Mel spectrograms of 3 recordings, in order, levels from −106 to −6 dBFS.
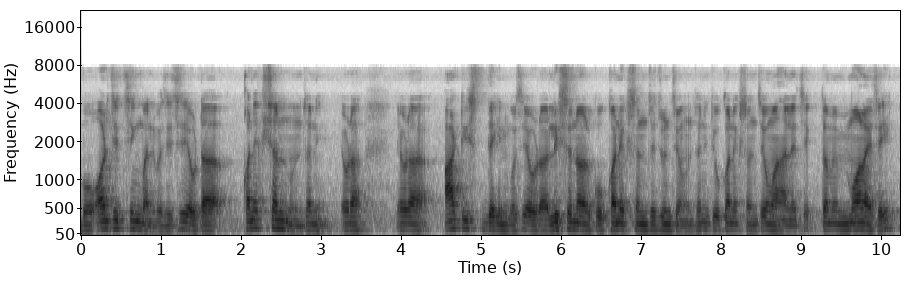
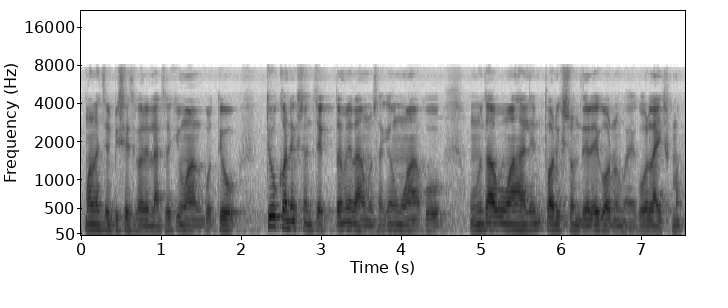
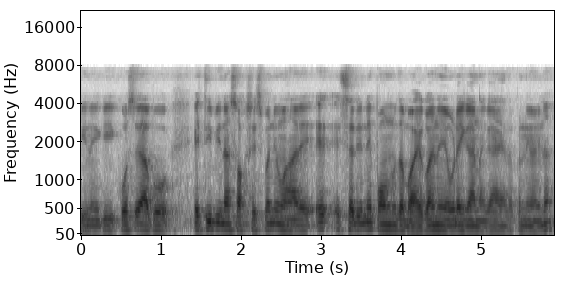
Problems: background sounds at intervals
